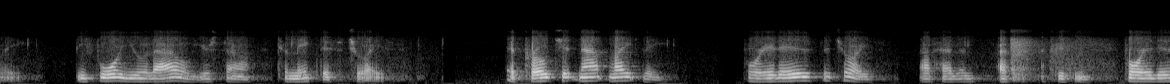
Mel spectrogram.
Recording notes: ACIM Daily Conference Call.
